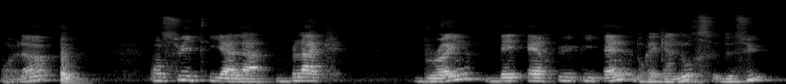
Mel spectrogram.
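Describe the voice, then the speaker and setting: A man's voice: a little high, lively intonation, slow, a little mellow. A young man chatting casually to camera in a tasting vlog, rambling with fillers and restarts. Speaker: video creator. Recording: echoey room.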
